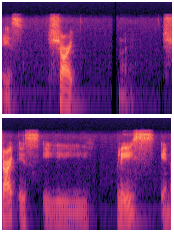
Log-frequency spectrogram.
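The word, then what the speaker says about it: Chartres: short cathedral in shark friends but the correct pronunciation is shard chart is a place in france cathedral so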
